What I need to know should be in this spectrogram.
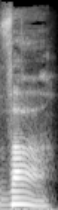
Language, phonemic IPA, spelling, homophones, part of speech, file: German, /vaːɐ̯/, war, wahr, verb, De-war.ogg
- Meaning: 1. first-person singular preterite of sein: was 2. third-person singular preterite of sein: was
